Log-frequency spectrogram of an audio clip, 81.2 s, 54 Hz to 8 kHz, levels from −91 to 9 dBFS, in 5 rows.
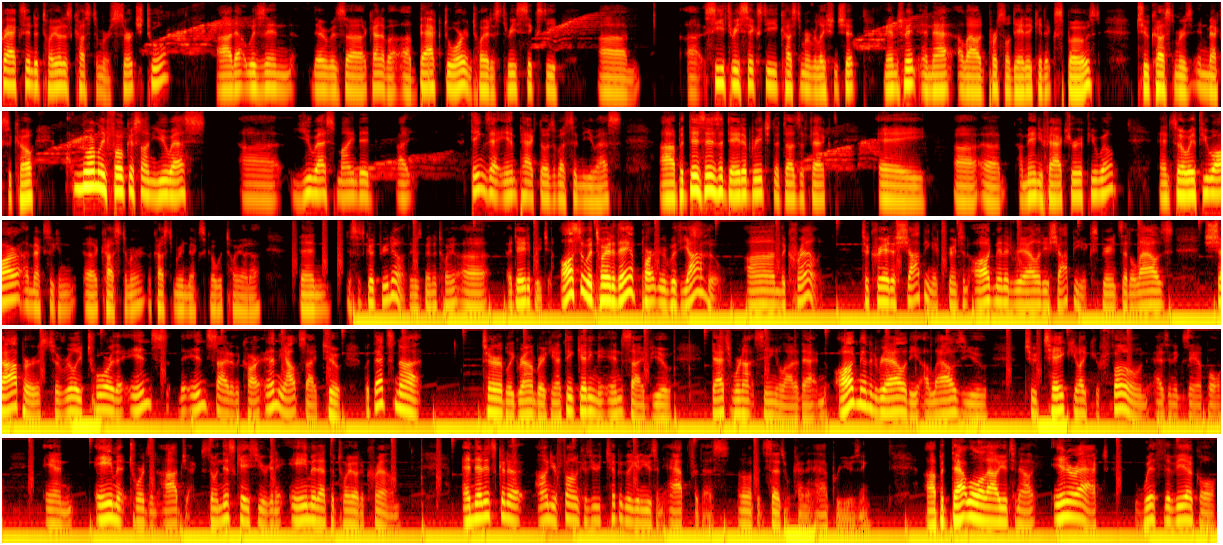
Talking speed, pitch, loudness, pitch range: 175 wpm, 130 Hz, -24 LUFS, 115-150 Hz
